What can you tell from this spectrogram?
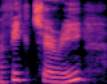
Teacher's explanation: in victory we have a dropped schwa in victory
